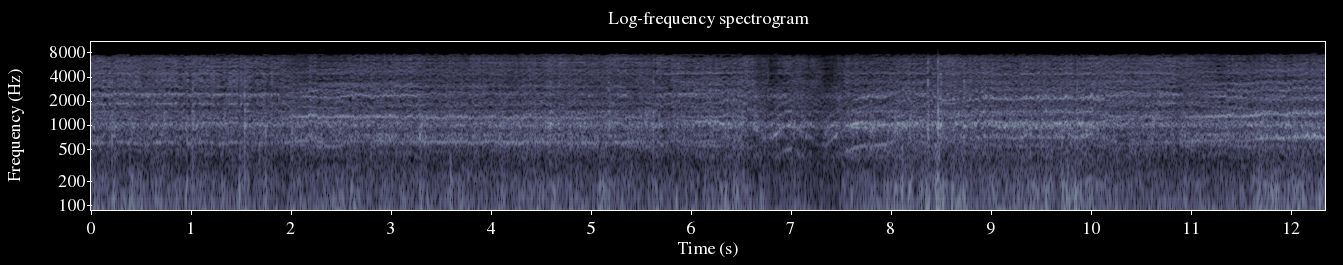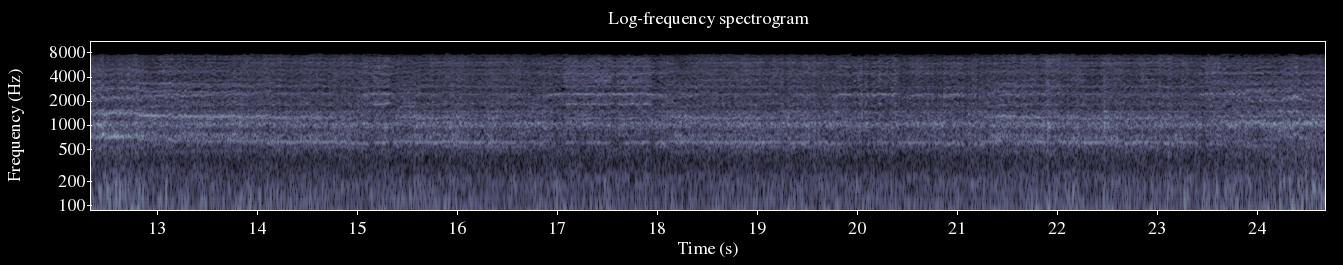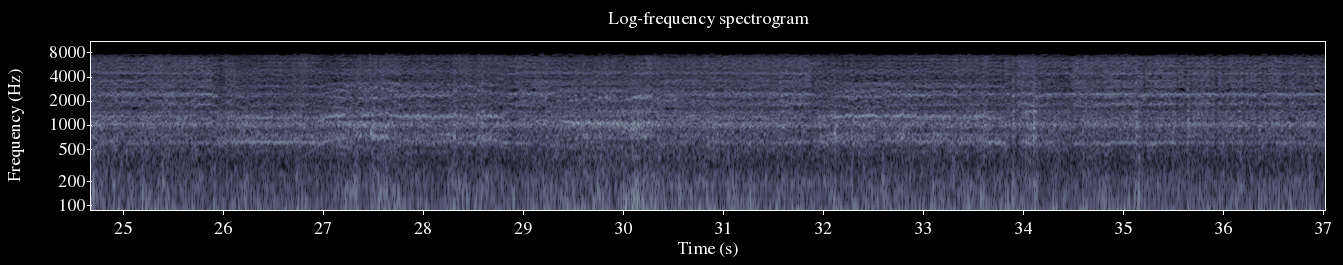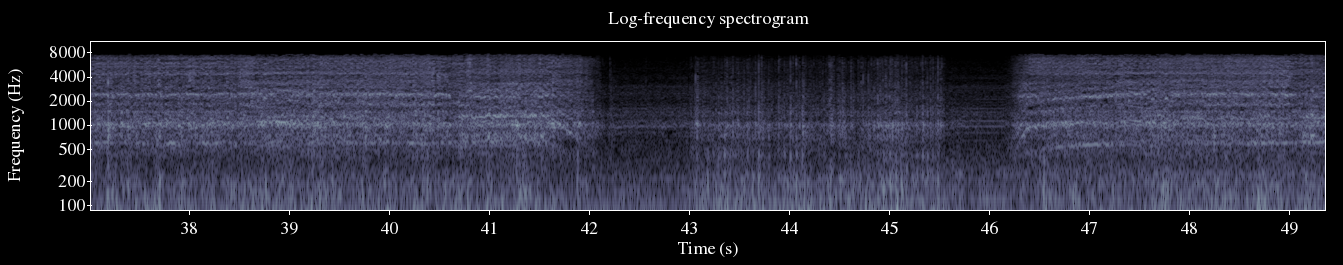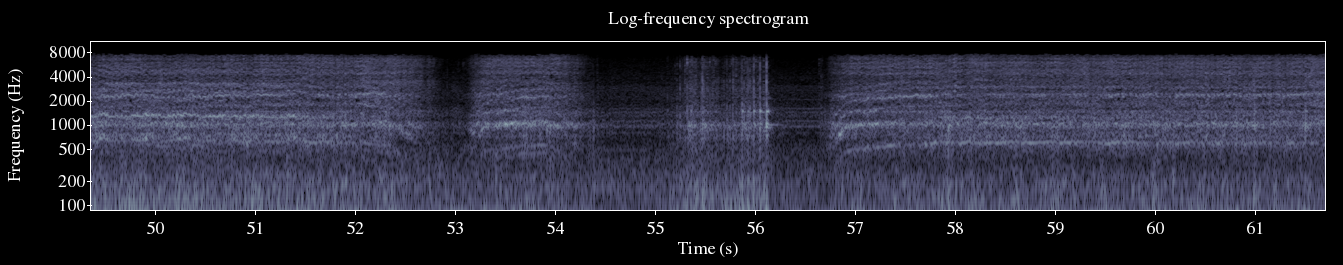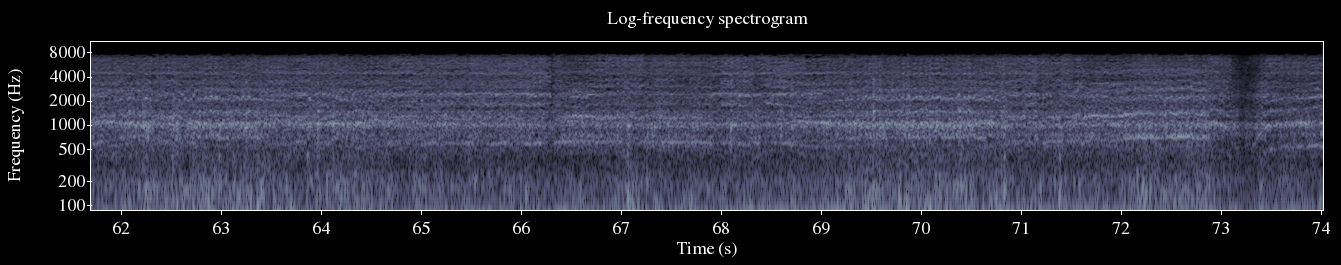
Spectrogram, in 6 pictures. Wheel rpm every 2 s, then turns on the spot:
160, 160, 160, 110, 160, 160, 160, 160, 160, 160, 160, 160, 160, 160, 160, 160, 160, 160, 160, 160, 130, 10, 20, 130, 160, 160, 80, 20, 80, 160, 160, 160, 160, 160, 160, 160, 130.
42-44 54-56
